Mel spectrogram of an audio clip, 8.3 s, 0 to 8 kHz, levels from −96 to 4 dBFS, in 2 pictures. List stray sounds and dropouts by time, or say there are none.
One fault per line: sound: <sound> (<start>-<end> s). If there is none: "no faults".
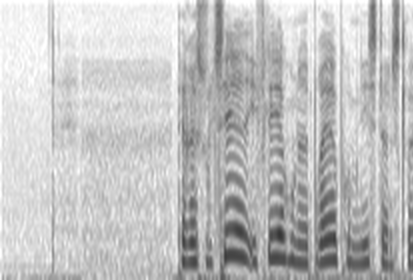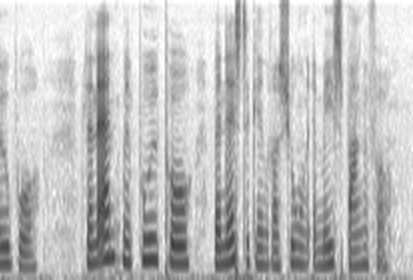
no faults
